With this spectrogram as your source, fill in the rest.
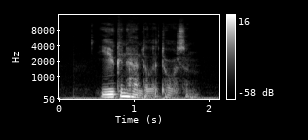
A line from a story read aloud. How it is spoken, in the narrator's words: said softly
